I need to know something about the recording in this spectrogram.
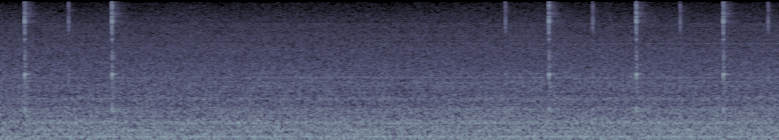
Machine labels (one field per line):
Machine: valve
